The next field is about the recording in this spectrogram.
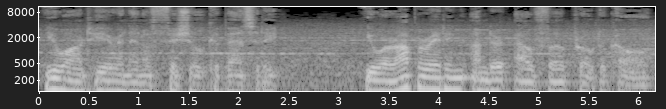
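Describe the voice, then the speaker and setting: A man playing a cold, controlled villain in a video game, speaking in measured, formal, menacing phrases. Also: low-pitched, natural voice. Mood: cold menace. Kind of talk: video game cutscene acting. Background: prominent music.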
